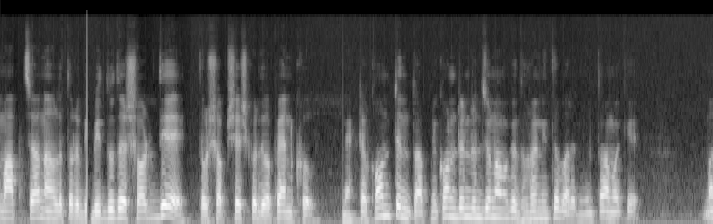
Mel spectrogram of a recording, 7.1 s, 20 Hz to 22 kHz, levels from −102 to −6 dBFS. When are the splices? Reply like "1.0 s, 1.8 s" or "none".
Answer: 0.9 s, 1.9 s, 3.5 s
